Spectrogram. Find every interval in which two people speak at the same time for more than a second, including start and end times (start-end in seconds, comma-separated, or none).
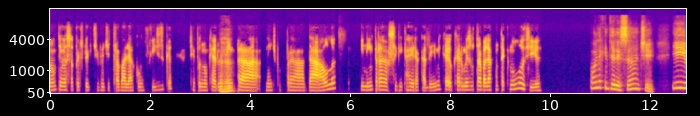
none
